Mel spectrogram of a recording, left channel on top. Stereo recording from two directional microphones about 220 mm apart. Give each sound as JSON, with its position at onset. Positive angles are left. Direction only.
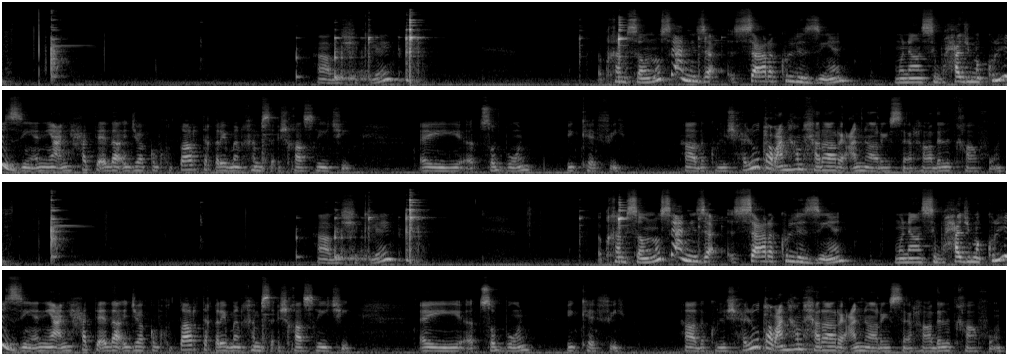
{"t": 3.2, "sound": "speech", "side_deg": -35}
{"t": 5.9, "sound": "speech", "side_deg": -40}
